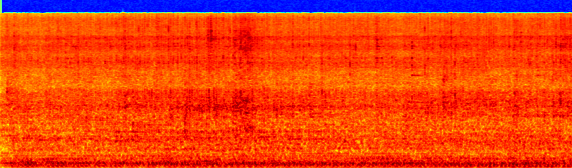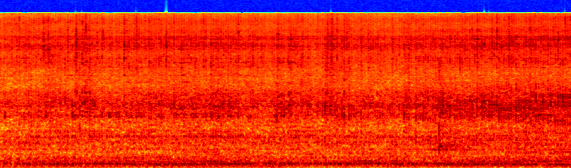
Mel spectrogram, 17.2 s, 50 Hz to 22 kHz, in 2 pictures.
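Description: Battery-powered 24-volt cubicle lime dispenser running, its electric spinner and built-in anti-bridging vibrator giving a steady hum as it throws lime onto a cubicle bed.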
